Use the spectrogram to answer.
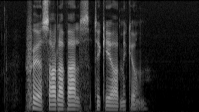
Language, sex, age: Swedish, male, 18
